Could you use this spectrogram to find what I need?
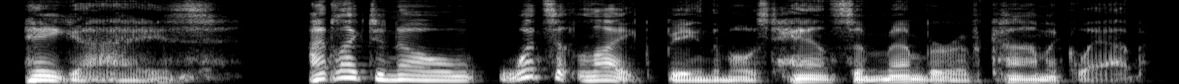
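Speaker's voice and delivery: laid-on, put-on sultry tones, very low. Reading a listener's question aloud on request: put-on sultry tones. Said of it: "in the most sultry Brad Geiger tones that you can muster".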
